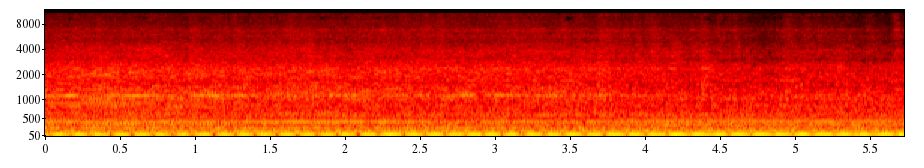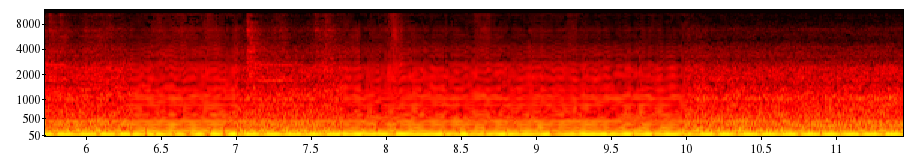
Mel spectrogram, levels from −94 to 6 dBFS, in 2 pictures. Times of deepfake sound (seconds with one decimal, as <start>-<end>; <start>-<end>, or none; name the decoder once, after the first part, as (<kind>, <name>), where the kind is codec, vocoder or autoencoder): 6.3-7.0 (vocoder, BigVGAN v2); 7.7-10.0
